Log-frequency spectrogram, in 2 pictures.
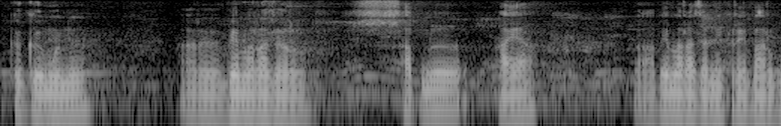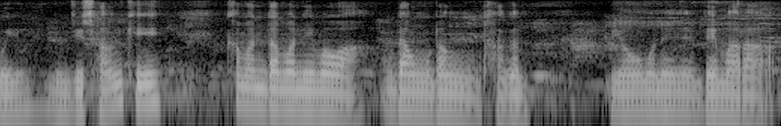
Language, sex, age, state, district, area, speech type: Bodo, male, 45-60, Assam, Udalguri, rural, spontaneous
